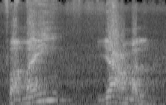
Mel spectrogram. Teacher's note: ठीक है, फमई या अमल, मई, ये देखिए मई, यहाँ पे जो हम रुक रहे हैं, ये जो आपस में मिला रहे हैं, इसको मिलाते वक्त ये गुन्ना भी साथ हो रहा है, तो ये इदगाम माल गुन्ना है।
